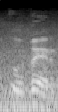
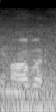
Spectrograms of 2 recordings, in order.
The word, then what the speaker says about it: Auber: This is Uber, not Auber. I was pronouncing it as Auber.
